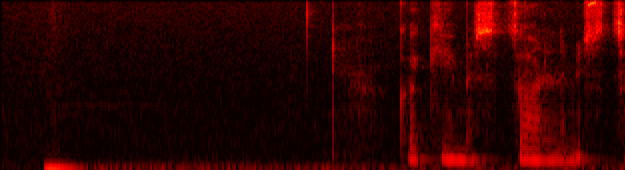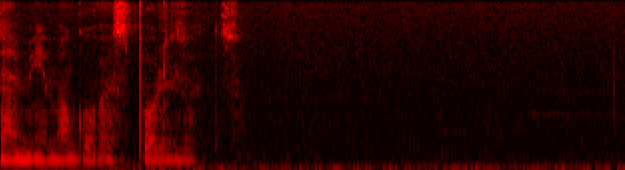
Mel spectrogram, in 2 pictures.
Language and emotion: Russian, neutral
